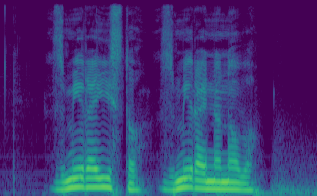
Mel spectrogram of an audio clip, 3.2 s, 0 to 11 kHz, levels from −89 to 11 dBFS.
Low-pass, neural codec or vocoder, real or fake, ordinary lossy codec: 9.9 kHz; none; real; none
